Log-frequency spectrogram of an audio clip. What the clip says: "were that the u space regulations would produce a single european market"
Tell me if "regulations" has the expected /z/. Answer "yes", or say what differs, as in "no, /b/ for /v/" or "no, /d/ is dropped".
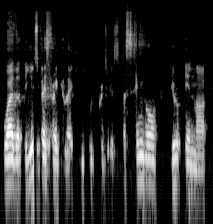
yes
